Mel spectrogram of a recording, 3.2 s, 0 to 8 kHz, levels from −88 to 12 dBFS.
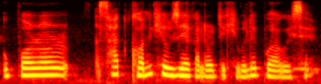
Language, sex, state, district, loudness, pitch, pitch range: Assamese, female, Assam, Kamrup Metropolitan, -15 LUFS, 210 Hz, 190-220 Hz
